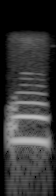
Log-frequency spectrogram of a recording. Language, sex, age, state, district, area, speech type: Manipuri, female, 30-45, Manipur, Kangpokpi, urban, conversation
